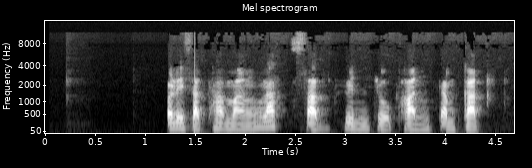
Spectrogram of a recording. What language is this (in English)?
Thai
